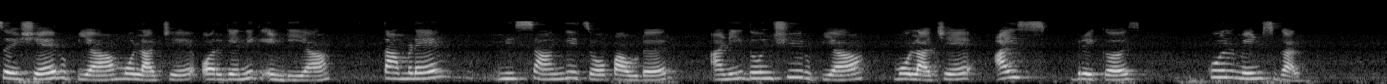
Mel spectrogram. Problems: constant background noise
